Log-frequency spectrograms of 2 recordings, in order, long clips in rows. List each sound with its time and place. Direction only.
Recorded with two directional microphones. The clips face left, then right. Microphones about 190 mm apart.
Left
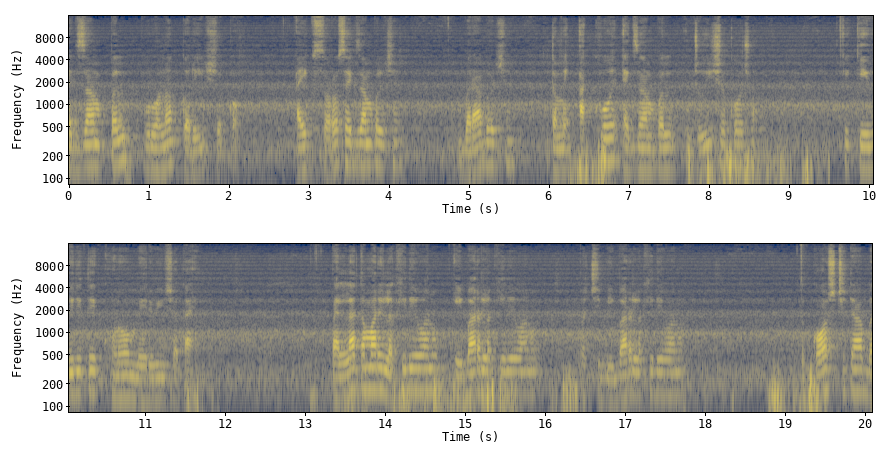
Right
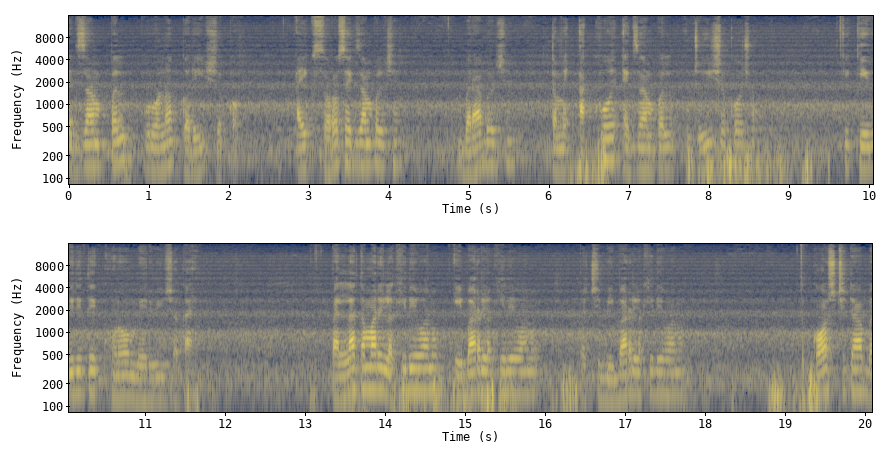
0.1 s speech: centre (ahead or behind)
9.6 s speech: centre (ahead or behind)
13.3 s speech: centre (ahead or behind)
19.4 s speech: 5° right (ahead or behind)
